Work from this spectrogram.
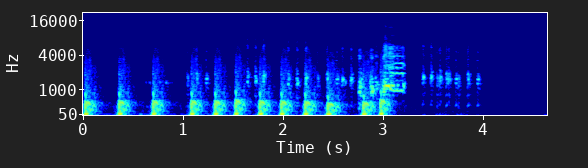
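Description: A Minecraft chicken clucks in a rapid, evenly spaced series of about a dozen short clucks, close and clear, ending in a brief squawk and softer flutter before silence.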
